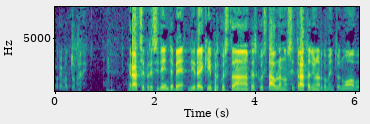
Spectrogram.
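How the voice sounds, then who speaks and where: Under light background noise, a man talks at a moderate pace with fairly low pitch and fairly even intonation. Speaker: opposition regional councillor. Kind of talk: parliamentary question time speech. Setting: regional council chamber. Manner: formal, accusatory. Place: hall. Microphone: podium.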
